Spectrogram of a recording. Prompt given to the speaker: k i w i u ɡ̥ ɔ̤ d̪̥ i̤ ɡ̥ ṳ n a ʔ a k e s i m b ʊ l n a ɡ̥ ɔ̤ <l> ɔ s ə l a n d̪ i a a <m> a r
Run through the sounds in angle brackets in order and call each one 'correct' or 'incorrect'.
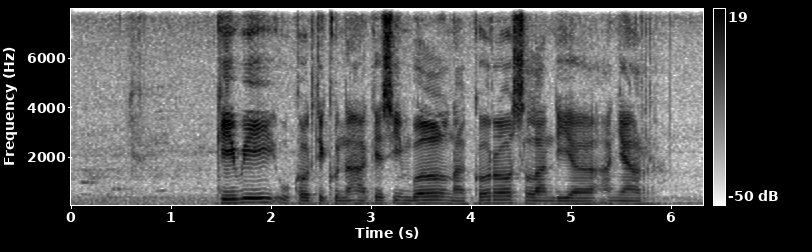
incorrect: ɾ, incorrect: ɲ

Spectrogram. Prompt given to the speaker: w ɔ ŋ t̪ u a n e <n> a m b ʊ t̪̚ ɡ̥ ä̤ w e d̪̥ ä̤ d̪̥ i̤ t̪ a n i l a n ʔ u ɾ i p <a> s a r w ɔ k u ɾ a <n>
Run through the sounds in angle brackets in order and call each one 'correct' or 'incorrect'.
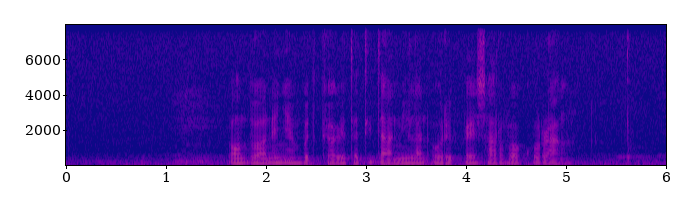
incorrect: ɲ, incorrect: e, incorrect: ŋ

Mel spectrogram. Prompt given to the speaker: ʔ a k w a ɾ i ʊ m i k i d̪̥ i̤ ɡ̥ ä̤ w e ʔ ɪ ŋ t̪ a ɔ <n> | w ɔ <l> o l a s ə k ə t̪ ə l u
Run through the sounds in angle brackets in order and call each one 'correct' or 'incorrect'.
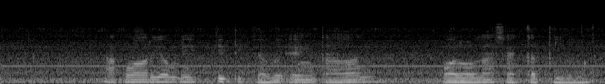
correct, correct

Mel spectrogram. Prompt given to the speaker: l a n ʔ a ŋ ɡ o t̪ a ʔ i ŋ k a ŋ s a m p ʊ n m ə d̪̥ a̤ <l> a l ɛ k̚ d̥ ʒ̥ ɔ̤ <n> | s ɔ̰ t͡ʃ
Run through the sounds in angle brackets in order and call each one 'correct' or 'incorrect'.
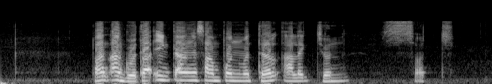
correct, correct

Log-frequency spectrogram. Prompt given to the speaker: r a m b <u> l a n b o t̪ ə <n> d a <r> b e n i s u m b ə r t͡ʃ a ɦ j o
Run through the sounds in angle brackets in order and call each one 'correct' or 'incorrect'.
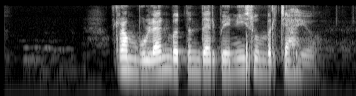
correct, correct, correct

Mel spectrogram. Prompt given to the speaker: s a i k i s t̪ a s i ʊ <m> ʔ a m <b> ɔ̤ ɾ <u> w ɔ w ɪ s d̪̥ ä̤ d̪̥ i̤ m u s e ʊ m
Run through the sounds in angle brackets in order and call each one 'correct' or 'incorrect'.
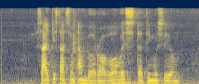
incorrect: n, correct, incorrect: ɔ

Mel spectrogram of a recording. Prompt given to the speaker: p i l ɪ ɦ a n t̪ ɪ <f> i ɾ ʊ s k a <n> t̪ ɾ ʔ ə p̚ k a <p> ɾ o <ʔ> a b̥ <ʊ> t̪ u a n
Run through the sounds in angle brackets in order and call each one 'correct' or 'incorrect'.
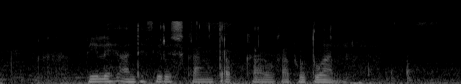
correct, incorrect: ŋ, incorrect: none, incorrect: k, incorrect: u

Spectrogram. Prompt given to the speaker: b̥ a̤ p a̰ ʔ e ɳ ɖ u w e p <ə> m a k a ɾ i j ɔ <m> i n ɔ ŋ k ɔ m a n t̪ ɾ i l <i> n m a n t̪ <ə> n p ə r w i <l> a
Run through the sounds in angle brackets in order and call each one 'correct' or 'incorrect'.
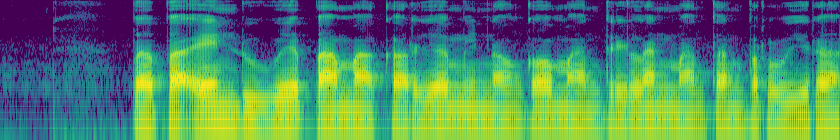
incorrect: a, correct, incorrect: a, incorrect: a, incorrect: ɾ

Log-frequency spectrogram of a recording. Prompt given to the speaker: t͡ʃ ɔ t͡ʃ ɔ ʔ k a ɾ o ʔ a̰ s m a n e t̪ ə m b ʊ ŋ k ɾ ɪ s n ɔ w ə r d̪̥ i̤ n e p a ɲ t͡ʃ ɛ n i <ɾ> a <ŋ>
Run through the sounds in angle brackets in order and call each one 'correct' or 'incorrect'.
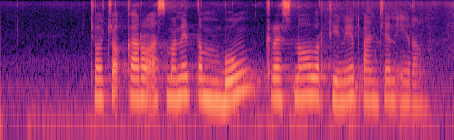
correct, correct

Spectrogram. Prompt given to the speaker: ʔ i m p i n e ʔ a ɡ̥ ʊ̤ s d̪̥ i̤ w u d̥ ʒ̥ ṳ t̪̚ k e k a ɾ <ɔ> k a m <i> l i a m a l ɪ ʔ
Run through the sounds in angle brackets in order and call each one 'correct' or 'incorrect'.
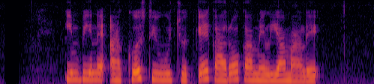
incorrect: o, incorrect: e

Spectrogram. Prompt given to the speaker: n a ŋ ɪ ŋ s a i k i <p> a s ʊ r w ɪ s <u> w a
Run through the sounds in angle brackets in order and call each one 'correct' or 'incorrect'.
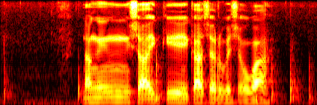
incorrect: k, incorrect: o

